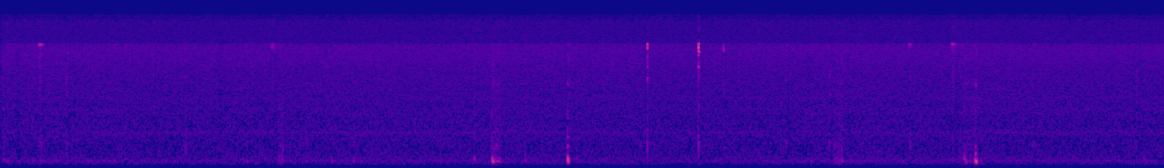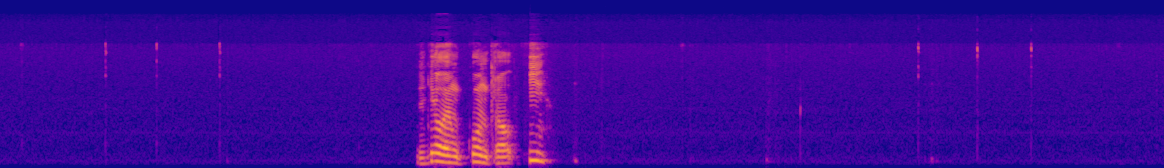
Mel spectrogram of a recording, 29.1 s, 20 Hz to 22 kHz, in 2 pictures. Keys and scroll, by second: 21.1 ctrl+i.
